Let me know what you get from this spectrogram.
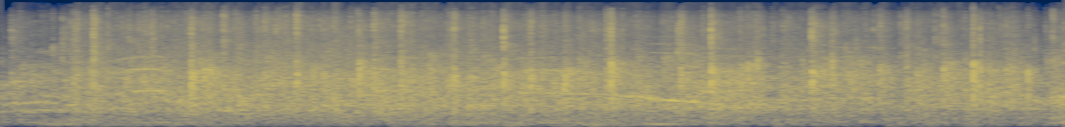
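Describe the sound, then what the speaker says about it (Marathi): Audience applauding at a school talent hunt exam prize distribution, steady dense clapping from a crowd throughout, with a voice heard faintly beneath. "टाळ्या वाजवा बरं एका जोरदार"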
